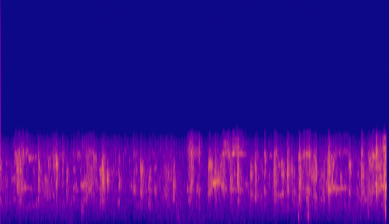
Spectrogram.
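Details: Thousands of blackbirds overtaking a bow hunter's tree stand, a dense, continuous chorus of harsh squawking and chattering calls overlapping throughout, with sharp clicks and knocks breaking through.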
